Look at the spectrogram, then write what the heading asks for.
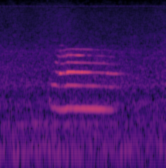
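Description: Percy the house cat lets out a single short, clear meow, close and fairly quiet, with no talking over it.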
